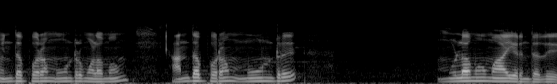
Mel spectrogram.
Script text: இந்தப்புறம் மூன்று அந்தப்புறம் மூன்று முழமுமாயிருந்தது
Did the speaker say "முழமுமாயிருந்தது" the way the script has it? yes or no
yes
